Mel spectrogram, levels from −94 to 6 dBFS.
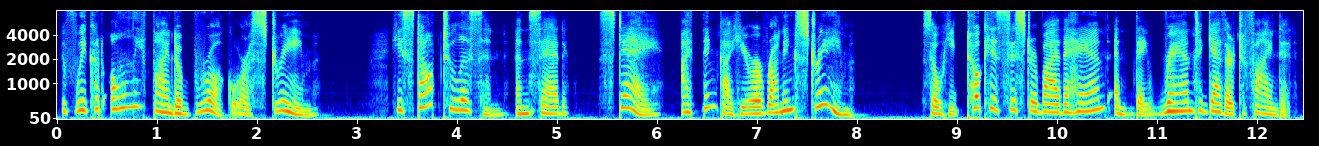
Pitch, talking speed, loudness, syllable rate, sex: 215 Hz, 190 wpm, -21 LUFS, 4.5 syllables/s, female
